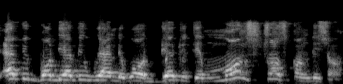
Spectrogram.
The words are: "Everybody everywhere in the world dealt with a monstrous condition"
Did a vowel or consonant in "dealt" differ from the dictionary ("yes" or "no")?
yes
